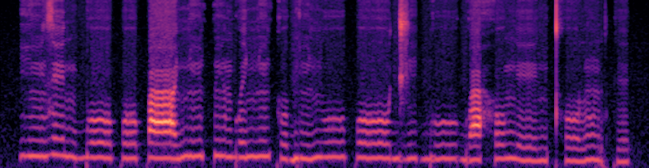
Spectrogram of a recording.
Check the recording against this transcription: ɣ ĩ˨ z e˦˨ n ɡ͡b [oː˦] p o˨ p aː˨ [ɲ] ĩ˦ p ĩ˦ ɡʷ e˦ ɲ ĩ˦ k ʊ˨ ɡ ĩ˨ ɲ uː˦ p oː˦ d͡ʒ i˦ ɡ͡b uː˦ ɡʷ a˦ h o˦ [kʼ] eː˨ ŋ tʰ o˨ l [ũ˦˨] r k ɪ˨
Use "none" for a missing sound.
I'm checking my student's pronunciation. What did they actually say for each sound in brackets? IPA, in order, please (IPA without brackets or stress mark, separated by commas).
oː˨, ɲ, ŋ, ũ˦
